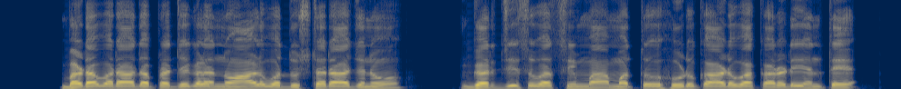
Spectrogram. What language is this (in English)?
Kannada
